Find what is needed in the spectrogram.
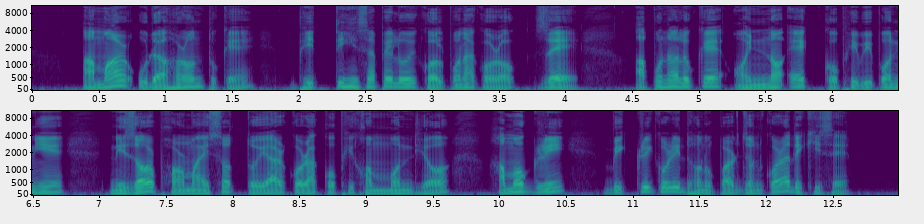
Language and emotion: Assamese, neutral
